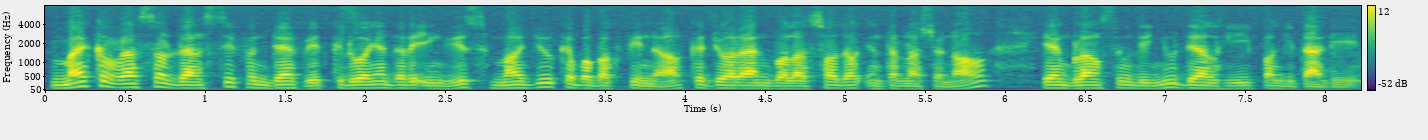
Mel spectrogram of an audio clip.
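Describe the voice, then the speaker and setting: A man with an Indonesian accent reading formal scripted television news, with measured, formal enunciation, as an anchor. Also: lowish voice, a little mellow, dull audio. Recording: noisy old TV broadcast recording.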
